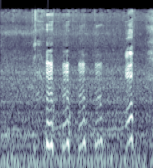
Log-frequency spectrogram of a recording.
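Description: A bus driving fast through traffic, its engine rumbling with a steady, heavy low drone, while several brief, muffled voice-like sounds rise and fall over the noise.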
